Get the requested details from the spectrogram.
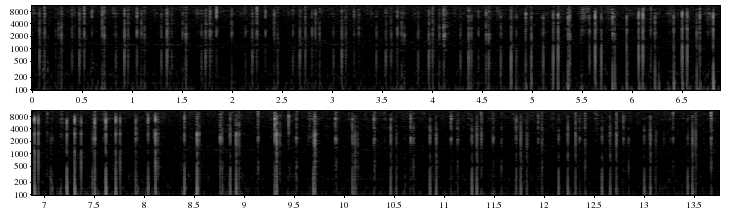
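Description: A small wooden cube is tapped repeatedly in a quick, irregular flurry of dry, clicky taps. Each tap is short and dies away at once with no ring, over a soft low-end rumble at a fairly quiet level.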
